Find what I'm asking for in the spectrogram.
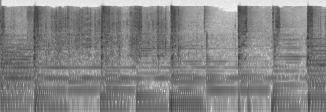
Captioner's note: paper crumpling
